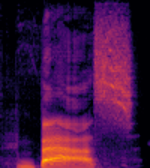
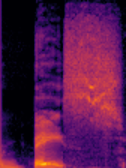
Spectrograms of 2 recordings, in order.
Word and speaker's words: bass: you can say Gesundheit bass as in a type of fish or base which refers to someone's voice it's also a type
